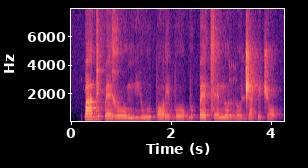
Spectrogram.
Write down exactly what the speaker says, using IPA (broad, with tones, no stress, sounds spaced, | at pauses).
k͡p a˦ d ɪ˦ k͡p ɛ˨ ɣ oː˨ ŋ iː˨ w u˦ b ɔ˦˨ ɾ e˨ b oː˨ b ʊ˦ k͡p ɛ˦ t͡s ɛ˨˦ n o˦ r o˨ d͡ʒ a˨ k͡p ɪ˨˦ t͡ʃ ɔ˨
